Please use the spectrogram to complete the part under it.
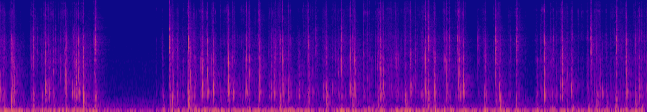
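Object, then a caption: Compact plastic keyboard with round keys. A compact pastel green plastic keyboard with round keycaps and a hollow body, under green light, is typed on with fingertips. Quick, dry, clacky key taps come in a steady rapid stream, pausing briefly near the one-second mark before resuming. Each tap is short with almost no ring and has a hollow low undertone.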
